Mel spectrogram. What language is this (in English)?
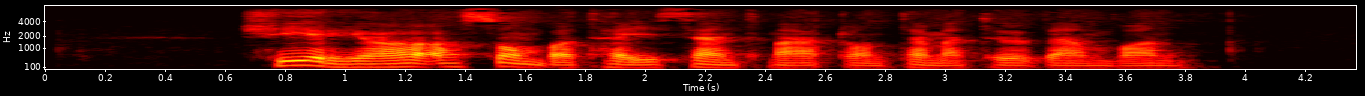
Hungarian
